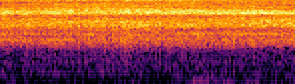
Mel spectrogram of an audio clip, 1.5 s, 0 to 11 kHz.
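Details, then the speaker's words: Nebulizer running on an oxygen line at 6 L/min to give albuterol through a pediatric nebulizer: a steady, loud hiss of gas flow with no breaks as the nebulizer mists. "then what we're going to do is plug it into our oxygen line or oxygen tank and hours calls for 6 l a minute and you'll see it misting like that and that's what you want"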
